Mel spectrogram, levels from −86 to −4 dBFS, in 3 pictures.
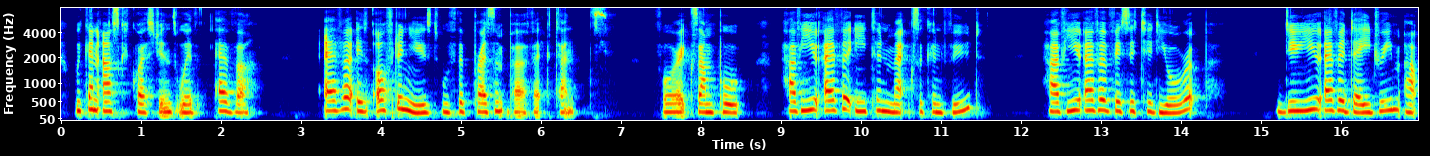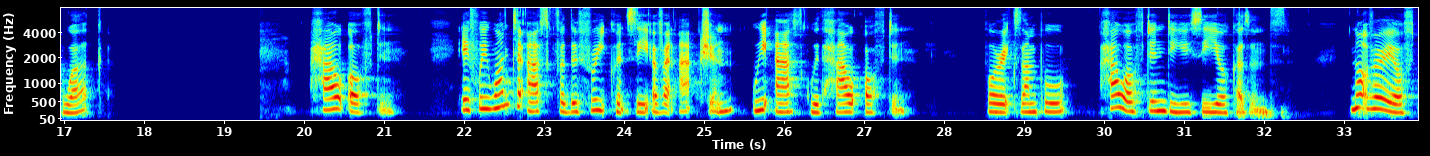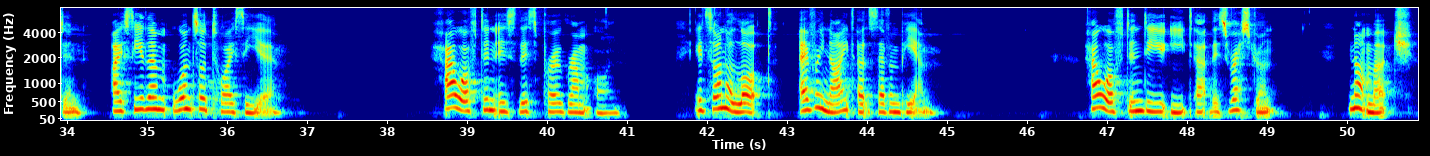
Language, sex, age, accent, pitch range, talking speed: English, female, 10-29, British, 220-270 Hz, 115 wpm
